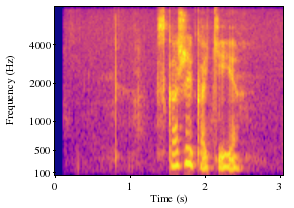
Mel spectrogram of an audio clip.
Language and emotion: Russian, neutral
